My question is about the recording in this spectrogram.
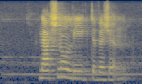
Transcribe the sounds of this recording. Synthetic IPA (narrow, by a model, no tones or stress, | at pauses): naʃənəlːiːɡ̚dɪvɪʒə̰̃n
